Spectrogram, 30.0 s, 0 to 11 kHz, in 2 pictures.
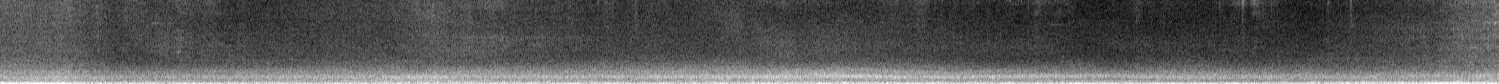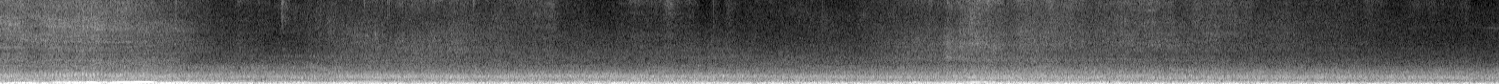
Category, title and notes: Soundscapes > Urban
Heavy city traffic during rush hour. This is not recorded from a steady spot. It is recorded while I am walking through the traffic for about 2 kilometers. At first on a big avenue and then on a kind of a smaller street that leads to the metro station. My footsteps are NOT heard. What is hears is just the traffic with occasional cars, trucks, motorcycles passing by. Also, while walking I am passing through points that a sound is coming out from a radio, or a bit of small talk is heard.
